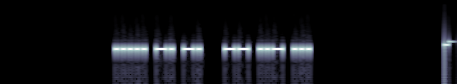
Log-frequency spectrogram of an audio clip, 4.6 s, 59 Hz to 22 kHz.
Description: Morse code, heard as a keyed tone, about 34 wpm, 700 Hz. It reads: 5NN MUS
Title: Ontario QSO Party Exchange 35wpm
